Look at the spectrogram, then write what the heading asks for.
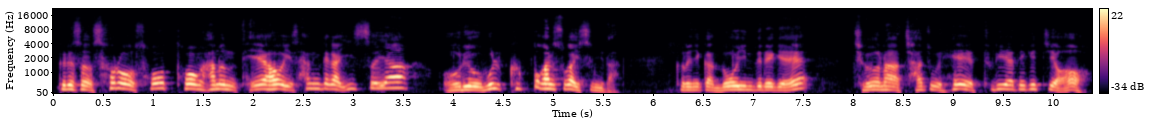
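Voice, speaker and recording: A Buddhist monk giving a Dharma talk, teaching in a calm, measured way with everyday examples and asides. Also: mid-range voice.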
